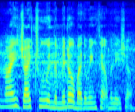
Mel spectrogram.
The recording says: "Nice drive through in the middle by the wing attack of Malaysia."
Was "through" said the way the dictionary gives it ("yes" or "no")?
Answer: no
